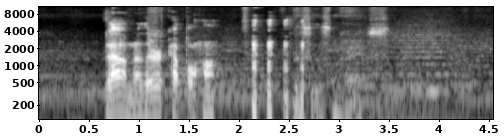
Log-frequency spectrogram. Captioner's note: chuckling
